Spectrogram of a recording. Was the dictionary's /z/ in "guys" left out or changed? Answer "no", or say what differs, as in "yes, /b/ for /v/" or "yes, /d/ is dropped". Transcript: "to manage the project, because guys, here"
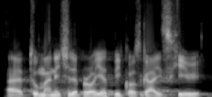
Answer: yes, /s/ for /z/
